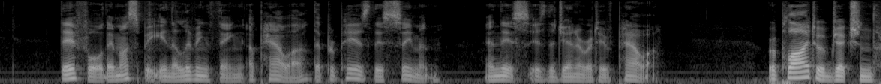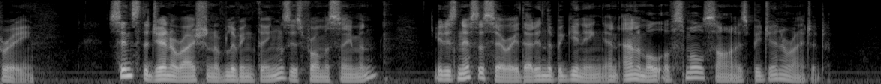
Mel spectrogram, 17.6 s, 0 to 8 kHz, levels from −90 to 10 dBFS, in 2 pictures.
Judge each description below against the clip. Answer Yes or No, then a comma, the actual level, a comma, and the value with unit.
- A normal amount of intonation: Yes, average, 4.4 semitones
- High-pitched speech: No, low, 100 Hz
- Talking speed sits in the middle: Yes, average, 160 wpm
